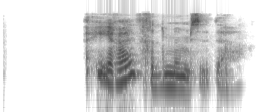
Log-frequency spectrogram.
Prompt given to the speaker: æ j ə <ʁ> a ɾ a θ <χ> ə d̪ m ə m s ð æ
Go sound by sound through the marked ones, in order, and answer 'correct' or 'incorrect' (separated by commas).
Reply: correct, correct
